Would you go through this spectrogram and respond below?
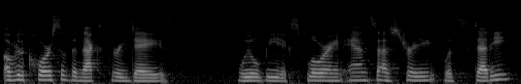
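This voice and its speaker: Low-voiced woman hosting and reading aloud. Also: steady tone, moderate pace, a little mellow. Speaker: segment curator and host. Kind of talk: introduction and reading from her own novella.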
